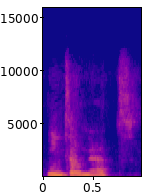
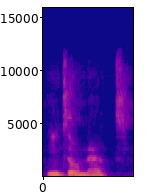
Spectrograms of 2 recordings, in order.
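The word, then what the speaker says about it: אינטרנט: here under cognate internet they'll say it like that intelnet they're not going to say internet because we don't have those sounds in hebrew we say intelnet um or internet if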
